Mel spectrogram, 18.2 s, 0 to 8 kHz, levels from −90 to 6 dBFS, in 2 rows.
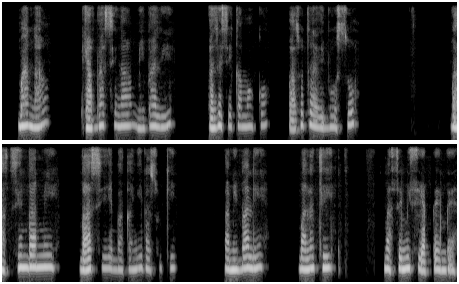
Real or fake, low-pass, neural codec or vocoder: fake; 7.2 kHz; codec, 44.1 kHz, 7.8 kbps, Pupu-Codec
